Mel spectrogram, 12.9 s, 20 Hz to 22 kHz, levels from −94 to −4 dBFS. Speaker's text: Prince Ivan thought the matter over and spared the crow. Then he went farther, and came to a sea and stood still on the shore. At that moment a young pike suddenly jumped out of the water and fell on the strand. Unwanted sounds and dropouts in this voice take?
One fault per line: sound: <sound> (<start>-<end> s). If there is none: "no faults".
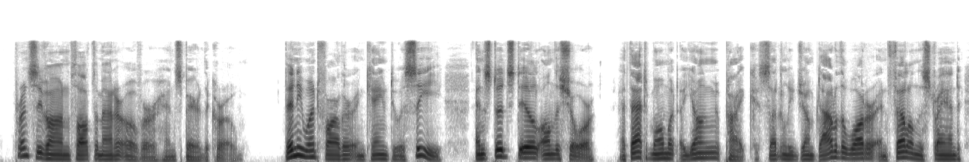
no faults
